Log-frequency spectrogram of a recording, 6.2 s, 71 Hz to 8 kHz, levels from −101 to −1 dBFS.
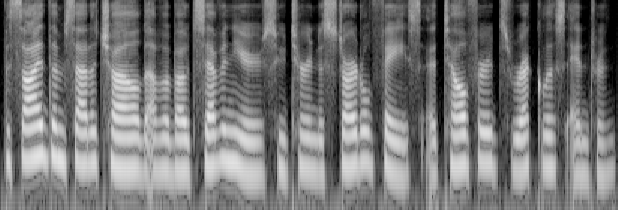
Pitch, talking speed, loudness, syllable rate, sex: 185 Hz, 175 wpm, -18 LUFS, 4.6 syllables/s, female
